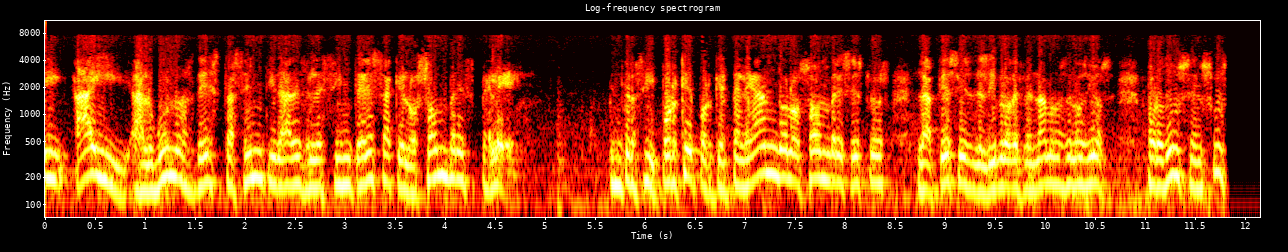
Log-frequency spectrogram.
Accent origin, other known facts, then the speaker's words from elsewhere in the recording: Galicia, Spain; now in Madrid, Spain; Yo soy gallego y estoy en Madrid, ¿verdad? Y ahora pues soy madrileño, pero sigo siendo gallego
